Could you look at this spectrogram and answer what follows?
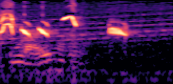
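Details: Brown-throated sunbird (konin), singing to provoke rival birds: four short, sharp chirps, some sliding downward, in quick succession, then a pause and one longer falling chirp.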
